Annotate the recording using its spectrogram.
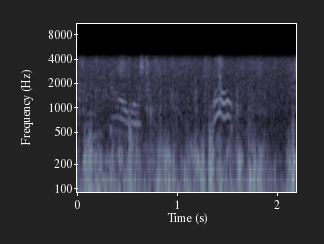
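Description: Loaded wagon's wheels and cargo rattling and knocking as it rolls over rough, cracked asphalt, with short high child voices about half a second in and near a second and a half.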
